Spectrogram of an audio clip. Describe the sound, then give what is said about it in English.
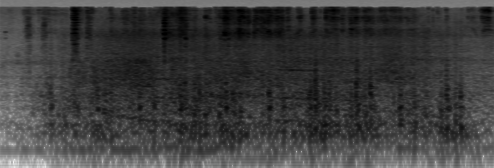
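A train rumbles past on a railway line beside a churning sea, a loud, steady roar with scattered rhythmic clatter from the wheels. It builds quickly in the first second and stays strong throughout, with no voices. “She brings me to a narrow path between a churning sea and a railway line.”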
